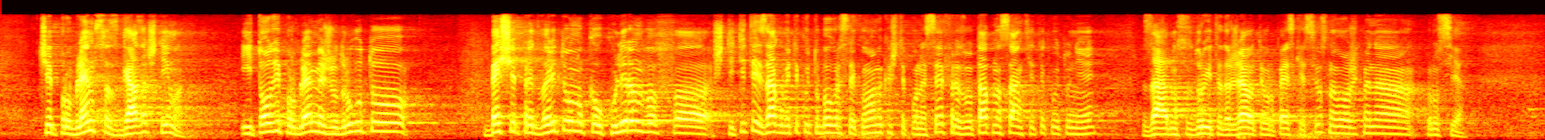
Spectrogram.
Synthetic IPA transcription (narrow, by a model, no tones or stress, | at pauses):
t͡ʃɛpɾoblɛmsɐzɡazəʃt̪ɛimə̰ | it̪ɔzipɾoblɛmːɛʒd̪ud̪ɾuɡot̪o | bɛʃɛpɾɛd̪vɐɾit̪ɛlˠnokɐlˠkʊliɾənvɐfʃt̪ɛt̪it̪ɛizaɡʊbit̪ɛkoʊit̪ʊbɤlˠɡəɾskəikonɔmikəʃt̪ɛponɛsɛfɾɛzʊlˠt̪at̪nɐsãŋkt̪siːt̪ɛkoit̪ʊniɛ | zaɛd̪nosɐsd̪ɾuɡit̪ɛd̪ɐɾʒaviot̪ɛvɾopɛjskiəsɐjusnɐlˠɔʒixmɛnɐɾusiə̰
